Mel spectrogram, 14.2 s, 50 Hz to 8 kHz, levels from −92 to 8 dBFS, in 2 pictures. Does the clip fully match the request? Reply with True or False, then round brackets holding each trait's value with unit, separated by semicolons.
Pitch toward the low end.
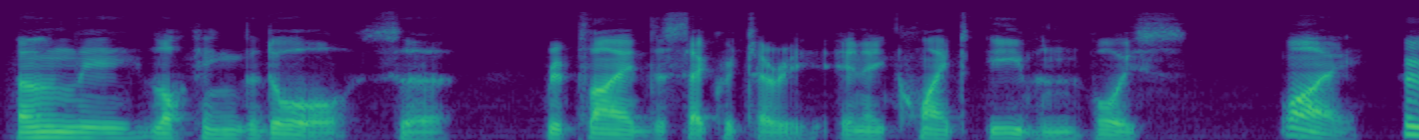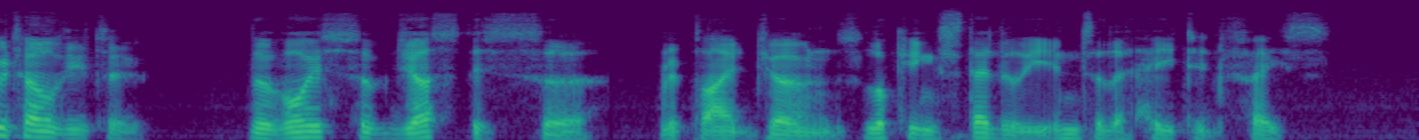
True (95 Hz)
